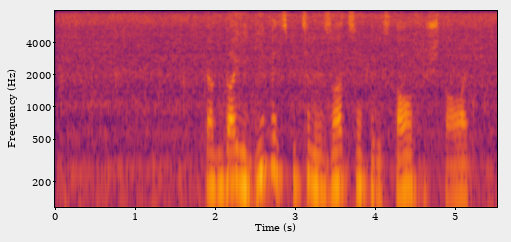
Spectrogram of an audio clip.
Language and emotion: Russian, neutral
